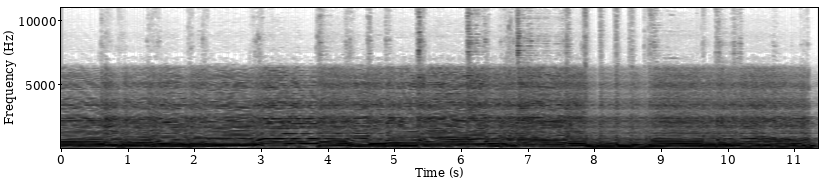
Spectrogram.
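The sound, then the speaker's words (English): Distorted electric guitar runs through a distortion pedal, compressor and 10-band EQ. It plays a continuous, loud stream of sustained chords and shifting notes with rich harmonics, and the background grit is smooth rather than harsh. “So it's got a nice clarity to it. But it also has a good kind of distortion in the background, but not too abrasive.”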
